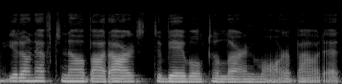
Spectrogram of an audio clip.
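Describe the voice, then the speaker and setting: The speaker has a Romanian accent, heard in a very clean recording with a silent background. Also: woman. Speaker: museum director. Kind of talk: interview.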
